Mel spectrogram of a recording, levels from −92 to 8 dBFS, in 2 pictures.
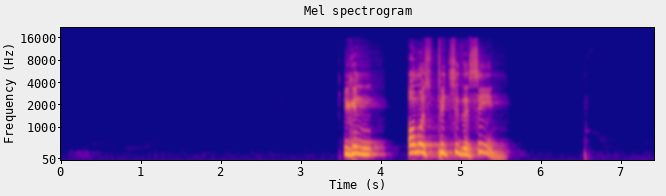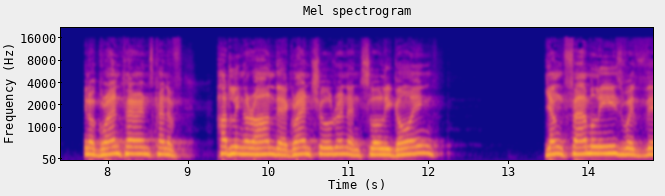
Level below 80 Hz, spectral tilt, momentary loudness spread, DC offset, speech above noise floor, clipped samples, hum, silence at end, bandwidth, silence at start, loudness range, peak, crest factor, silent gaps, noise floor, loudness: -54 dBFS; -7 dB/octave; 9 LU; under 0.1%; 73 dB; under 0.1%; none; 0 s; 13 kHz; 3.55 s; 8 LU; 0 dBFS; 14 dB; none; -84 dBFS; -12 LUFS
